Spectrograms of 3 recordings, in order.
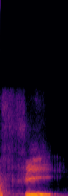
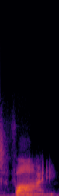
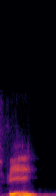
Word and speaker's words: phi: This is the letter phi, okay, in Greek. Sometimes some people call this phi.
